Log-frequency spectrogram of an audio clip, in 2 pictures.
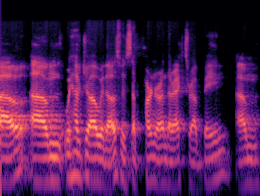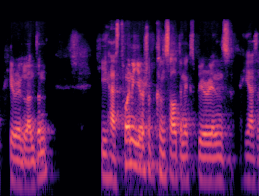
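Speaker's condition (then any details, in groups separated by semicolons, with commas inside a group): No condition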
